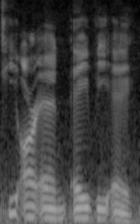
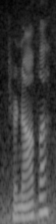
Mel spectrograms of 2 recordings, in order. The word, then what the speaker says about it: Trnava: His hometown, a little hard to pronounce here because there's only 2 vowels, Trnava. Trnava? That's what I was thinking. I was also trying to practice that. Trnava.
